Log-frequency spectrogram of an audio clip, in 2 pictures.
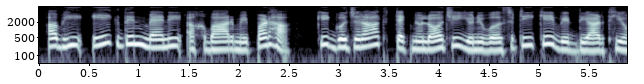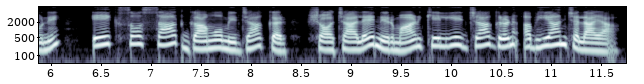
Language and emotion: Hindi, neutral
